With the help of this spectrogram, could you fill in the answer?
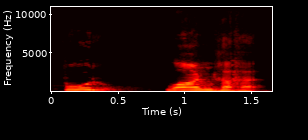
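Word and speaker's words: पूर्वाह्णः: Nakara is pronounced first. This is a special category of pronunciation. If you remember, whenever there's a combination of Hakara along with N, N, M, these three Sanyukta, these three Anunasika Varnas, in that case, the Anunasika will be pronounced first and later the Hakara.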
